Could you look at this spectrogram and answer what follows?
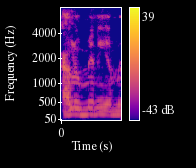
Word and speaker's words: aluminium: Commander Ashtar is asking me to talk to you about studying metals like gold, silver, aluminum, or aluminium, as the British say.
